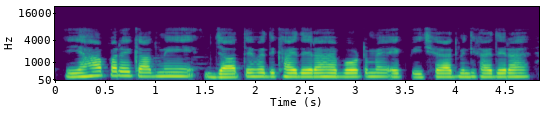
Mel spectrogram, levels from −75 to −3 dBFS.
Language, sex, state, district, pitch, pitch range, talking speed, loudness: Hindi, male, Uttar Pradesh, Lalitpur, 160 Hz, 155-170 Hz, 235 wpm, -16 LUFS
